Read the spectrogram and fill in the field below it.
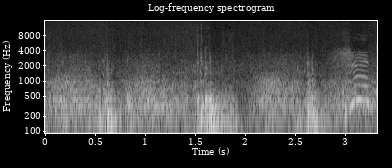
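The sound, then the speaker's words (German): Oars stroke rhythmically through water in a rowing boat, three splashing pulls about a second apart over steady wind and water rush, with no one speaking. “Frei weg! Frei weg? Einfach rudern.”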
